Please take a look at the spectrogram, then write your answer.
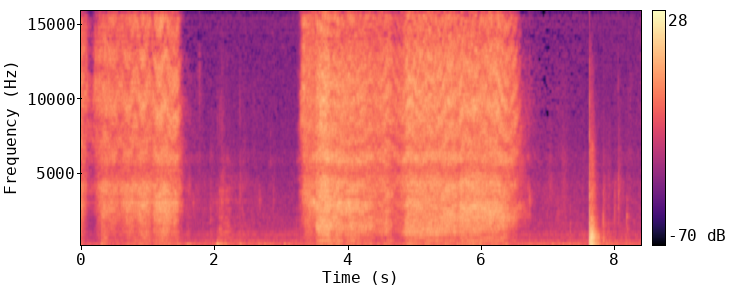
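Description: Aerosol spray adhesive hisses onto a fabric piece smoothed over a cutting mat while a travelling thread catcher is being made, in two close, steady bursts: a short one followed by a longer one, with a brief tap near the end.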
